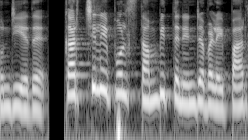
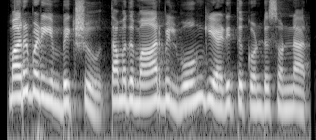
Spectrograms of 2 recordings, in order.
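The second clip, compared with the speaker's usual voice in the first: usual speaking voice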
